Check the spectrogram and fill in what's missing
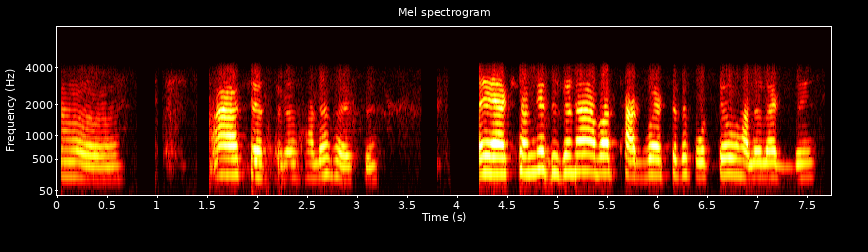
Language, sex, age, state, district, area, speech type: Bengali, female, 30-45, West Bengal, Darjeeling, urban, conversation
